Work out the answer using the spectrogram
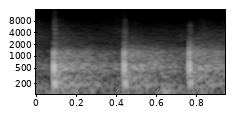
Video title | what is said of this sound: LOHNT SICH 2023 EIN EFH NEUBAU? BEIM HAUSBAU SPAREN! Große Fertighaus Doku 2023. | wenn ich jetzt hier gegen die Wand klopfe, dann ist es hohl. Was nicht stimmt, es ist nicht hohl. Da ist Isolierung drin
